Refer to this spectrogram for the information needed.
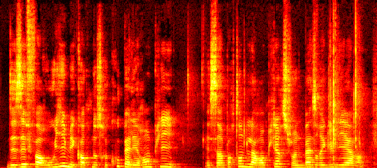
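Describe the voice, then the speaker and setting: A woman's voice, fairly high in pitch, carries fairly even intonation. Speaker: tarot reader. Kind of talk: tarot card reading. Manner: casual, hesitant with fillers.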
